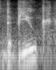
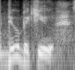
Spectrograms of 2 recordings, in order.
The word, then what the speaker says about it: Dubuque: His name is Dubuque. Dubuque. Dubuque, Iowa. the um the his name is spelled weird. It's hard to pronounce for idiot. And apparently one of our drill stars an idiot. They called him Dubacue.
